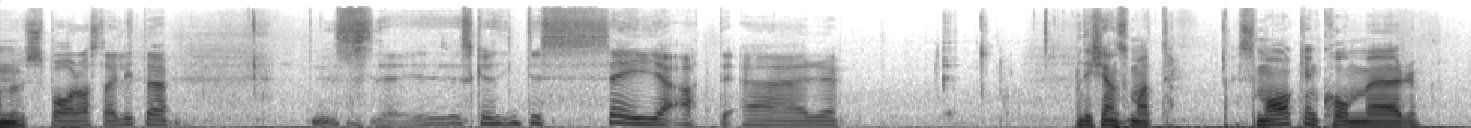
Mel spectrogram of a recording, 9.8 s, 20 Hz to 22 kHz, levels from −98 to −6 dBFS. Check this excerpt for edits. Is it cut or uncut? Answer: uncut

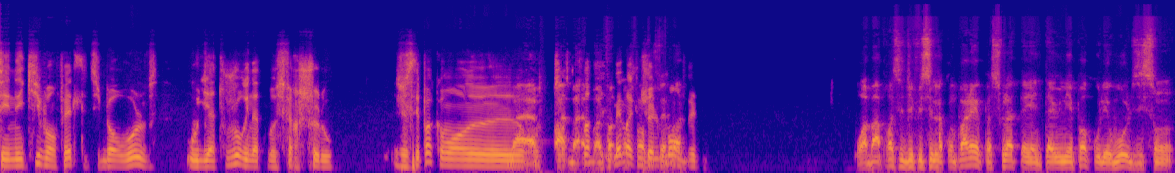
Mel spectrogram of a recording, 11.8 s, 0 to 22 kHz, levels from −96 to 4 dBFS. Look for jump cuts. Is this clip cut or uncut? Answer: uncut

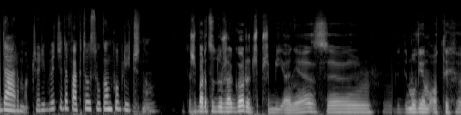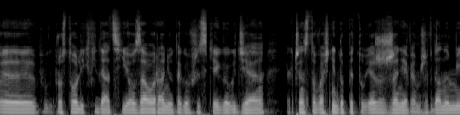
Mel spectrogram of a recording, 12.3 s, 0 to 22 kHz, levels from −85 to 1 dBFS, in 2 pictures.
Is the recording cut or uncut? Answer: cut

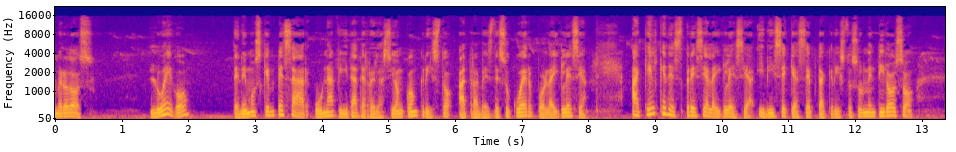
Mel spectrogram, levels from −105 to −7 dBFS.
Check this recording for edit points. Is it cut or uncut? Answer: uncut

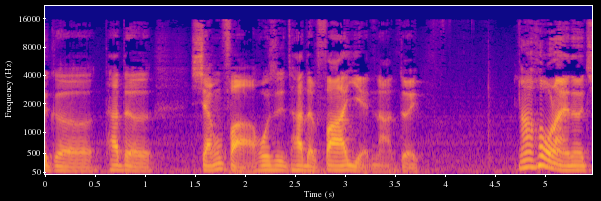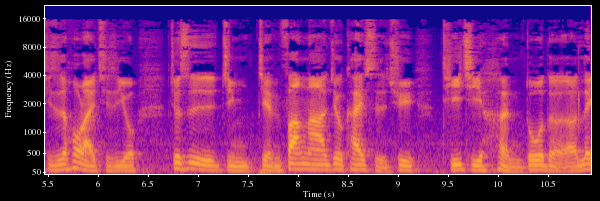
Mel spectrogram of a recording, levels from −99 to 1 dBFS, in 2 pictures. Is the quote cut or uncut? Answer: uncut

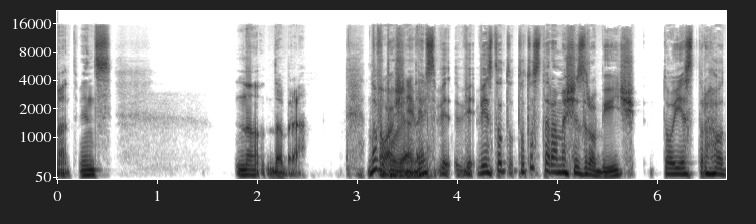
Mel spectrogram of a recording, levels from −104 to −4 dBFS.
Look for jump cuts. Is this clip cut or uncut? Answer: uncut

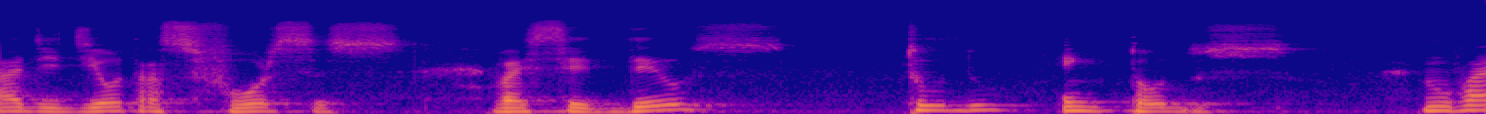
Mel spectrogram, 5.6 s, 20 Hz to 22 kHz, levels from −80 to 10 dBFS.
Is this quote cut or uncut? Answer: cut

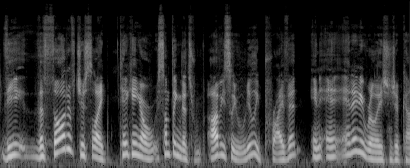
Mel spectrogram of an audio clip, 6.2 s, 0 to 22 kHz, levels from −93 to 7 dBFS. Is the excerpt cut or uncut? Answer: uncut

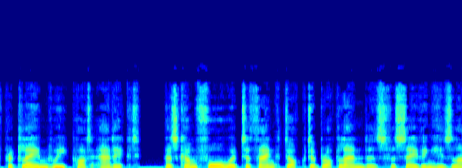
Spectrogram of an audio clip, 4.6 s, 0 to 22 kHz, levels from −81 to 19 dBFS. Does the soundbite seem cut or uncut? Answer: uncut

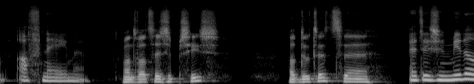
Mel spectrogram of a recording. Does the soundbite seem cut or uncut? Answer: uncut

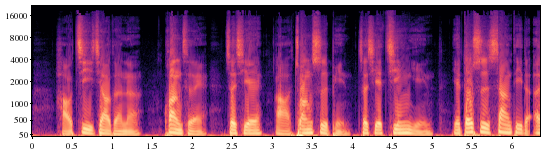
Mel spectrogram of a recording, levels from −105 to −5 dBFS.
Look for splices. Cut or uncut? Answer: cut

